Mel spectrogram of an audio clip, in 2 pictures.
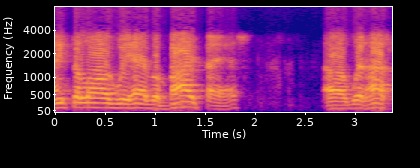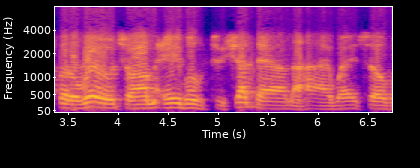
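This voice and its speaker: In a New Orleans accent, a man speaks at a fairly slow pace. His pitch is medium and varies in an ordinary way. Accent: Chalmatian (New Orleans area). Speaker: car club organizer. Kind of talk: casual interview.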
